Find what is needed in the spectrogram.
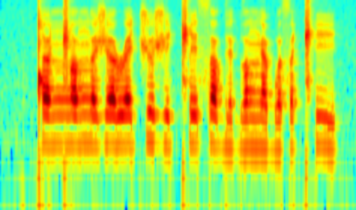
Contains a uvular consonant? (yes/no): no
